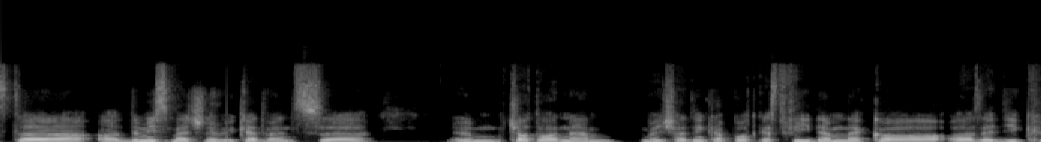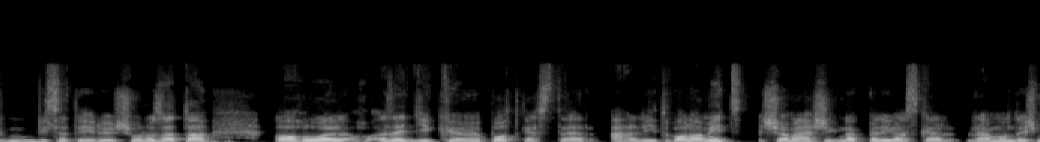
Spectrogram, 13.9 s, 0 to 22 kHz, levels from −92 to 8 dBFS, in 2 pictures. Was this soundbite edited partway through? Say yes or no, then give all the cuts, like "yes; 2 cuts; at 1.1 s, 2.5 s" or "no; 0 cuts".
no; 0 cuts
